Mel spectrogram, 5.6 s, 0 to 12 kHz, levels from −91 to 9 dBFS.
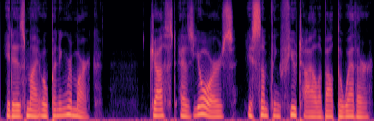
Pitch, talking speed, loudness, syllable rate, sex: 160 Hz, 150 wpm, -21 LUFS, 5.0 syllables/s, female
